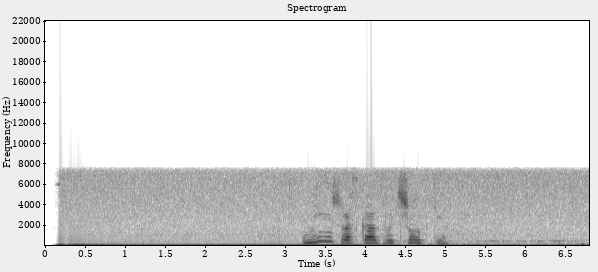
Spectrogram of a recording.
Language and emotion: Russian, positive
